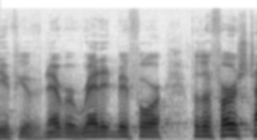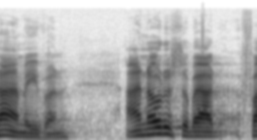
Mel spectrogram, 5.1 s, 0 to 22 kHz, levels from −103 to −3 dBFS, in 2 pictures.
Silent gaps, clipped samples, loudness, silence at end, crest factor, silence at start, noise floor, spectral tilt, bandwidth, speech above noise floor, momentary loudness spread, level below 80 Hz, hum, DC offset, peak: none; under 0.1%; -20 LUFS; 0 s; 18 dB; 0 s; -55 dBFS; -7 dB/octave; 13 kHz; 35 dB; 14 LU; -62 dBFS; none; under 0.1%; -2 dBFS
